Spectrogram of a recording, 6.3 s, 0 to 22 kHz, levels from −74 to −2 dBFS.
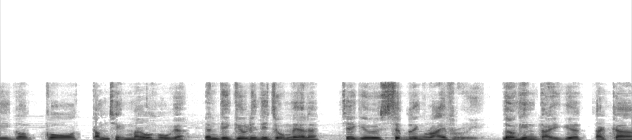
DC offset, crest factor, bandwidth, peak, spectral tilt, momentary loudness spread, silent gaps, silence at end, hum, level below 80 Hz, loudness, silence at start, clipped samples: under 0.1%; 16 dB; 9.6 kHz; -4 dBFS; -5.5 dB/octave; 6 LU; none; 0 s; none; -52 dBFS; -20 LUFS; 0 s; under 0.1%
